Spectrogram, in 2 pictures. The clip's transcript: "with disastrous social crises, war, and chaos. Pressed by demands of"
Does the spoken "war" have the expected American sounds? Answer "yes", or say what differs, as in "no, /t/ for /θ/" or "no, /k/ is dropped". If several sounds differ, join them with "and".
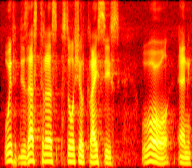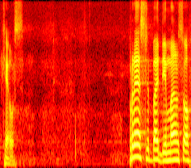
no, /l/ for /ɹ/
